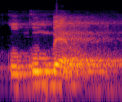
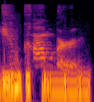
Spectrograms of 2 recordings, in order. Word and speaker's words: cucumber: Kukumber. Oke ya. Bacanya bukan kukumber ya tapi cucumber ya.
